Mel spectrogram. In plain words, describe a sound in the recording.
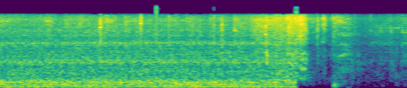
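A car engine rumbles loudly.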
